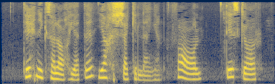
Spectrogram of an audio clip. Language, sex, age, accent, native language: Uzbek, female, 12-17, Farg'ona, Uzbek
